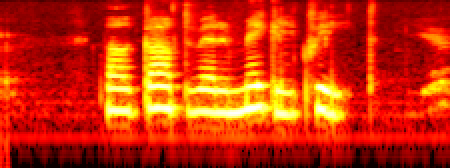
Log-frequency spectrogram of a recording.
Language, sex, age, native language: Icelandic, female, 9, Icelandic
